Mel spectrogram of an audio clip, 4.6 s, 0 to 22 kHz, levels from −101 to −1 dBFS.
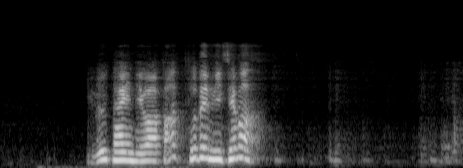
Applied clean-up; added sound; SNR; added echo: neural mask model DeepFilterNet 3.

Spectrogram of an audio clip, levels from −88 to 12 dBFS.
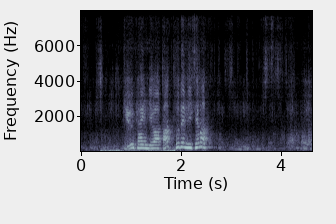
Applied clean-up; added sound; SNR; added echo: neural separator model SepFormer DNS4.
